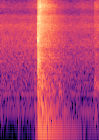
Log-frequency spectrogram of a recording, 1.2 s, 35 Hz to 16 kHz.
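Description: The door of a 1999 Chevy Silverado truck with a 5.7 engine slams shut once, loud and close, with a short low thud that fades, then a faint knock follows.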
